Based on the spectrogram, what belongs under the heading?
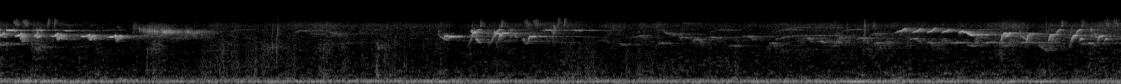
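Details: Blue-and-white flycatcher song from 6 May 2016, three separated bursts of bright whistled notes and short trills, with quiet gaps between phrases and a constant low environmental hum.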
